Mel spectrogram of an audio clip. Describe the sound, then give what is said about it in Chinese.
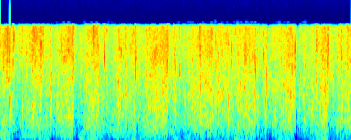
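Audience applause during a talk: many hands clapping in an uneven, bristling patter, with the loudness rising and dipping throughout, and no talk over it. “鼓掌”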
